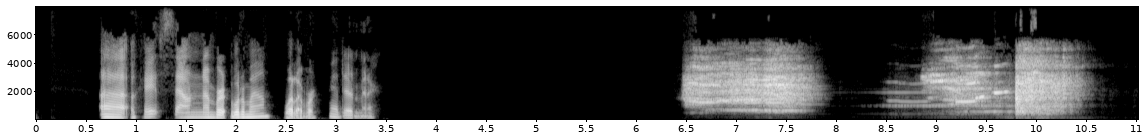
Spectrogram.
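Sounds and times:
speech: 0.6 - 3.5
gate creaking: 6.5 - 7.9, 8.5 - 10.6
gate clanking shut: 8.9 - 10.5.

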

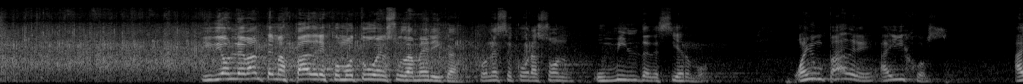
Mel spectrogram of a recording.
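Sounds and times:
audience applause: 0.0 - 5.5
speech: 2.0 - 7.2, 7.9 - 9.6.

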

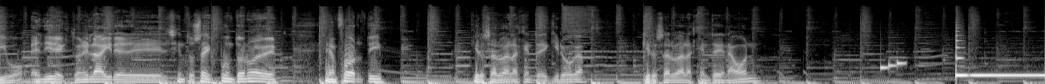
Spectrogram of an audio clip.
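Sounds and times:
speech: 0.0 - 4.1, 4.7 - 7.7
short high beeps: 8.8 - 10.4
telephone ringback tone from a call attempt to a radio listener: 8.8 - 10.4.

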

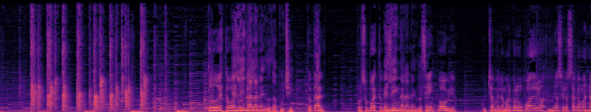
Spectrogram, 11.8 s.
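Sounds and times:
hand clapping: 0.3 - 3.8
speech: 4.2 - 11.8.

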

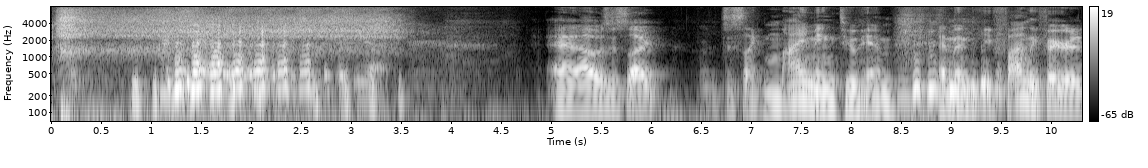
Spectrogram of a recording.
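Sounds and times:
voice imitating a rushing waterfall: 0.0 - 3.6
laughter: 0.8 - 3.6, 8.5 - 9.6
speech: 0.8 - 3.7, 5.0 - 10.3.

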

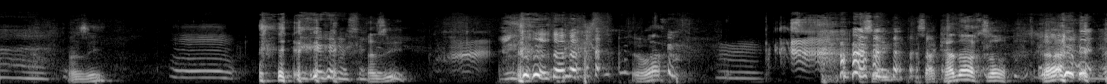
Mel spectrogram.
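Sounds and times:
speech: 0.7 - 1.2, 2.7 - 4.2, 5.0 - 6.9, 8.3 - 11.0
child imitating a crying baby: 1.7 - 2.5, 4.4 - 5.0, 7.2 - 8.3
laughter: 2.6 - 3.6, 5.0 - 6.8, 8.2 - 9.4, 10.0 - 11.0.

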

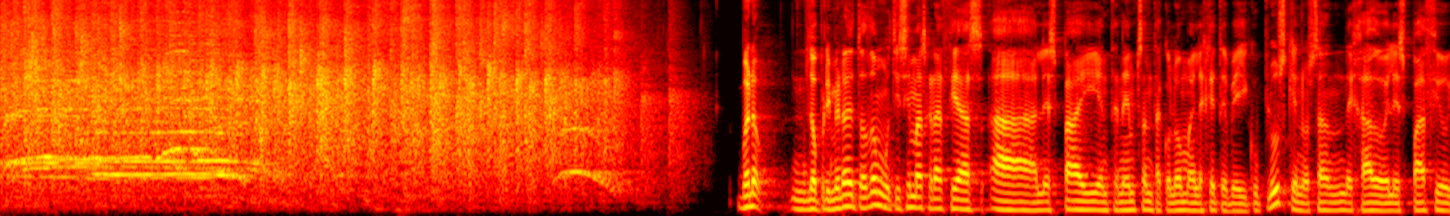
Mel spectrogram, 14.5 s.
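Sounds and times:
live audience applause at a recorded show in Santa Coloma: 0.0 - 7.0
speech: 7.4 - 14.4.

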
